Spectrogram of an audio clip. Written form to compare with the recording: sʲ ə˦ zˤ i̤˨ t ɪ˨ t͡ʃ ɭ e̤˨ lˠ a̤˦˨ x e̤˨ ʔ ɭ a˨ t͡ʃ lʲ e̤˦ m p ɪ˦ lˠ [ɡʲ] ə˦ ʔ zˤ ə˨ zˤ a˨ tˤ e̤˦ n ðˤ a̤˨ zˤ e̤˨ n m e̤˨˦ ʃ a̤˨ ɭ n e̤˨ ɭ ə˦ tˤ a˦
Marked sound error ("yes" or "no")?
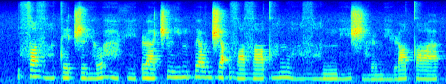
yes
